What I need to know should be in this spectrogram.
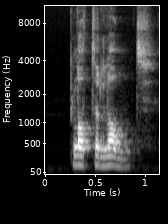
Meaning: country, countryside
- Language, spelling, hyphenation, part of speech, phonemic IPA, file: Dutch, platteland, plat‧te‧land, noun, /ˌplɑ.təˈlɑnt/, Nl-platteland.ogg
